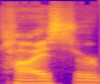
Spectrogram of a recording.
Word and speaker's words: Hser: It's HSER. I think it's pronounced Heiser.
